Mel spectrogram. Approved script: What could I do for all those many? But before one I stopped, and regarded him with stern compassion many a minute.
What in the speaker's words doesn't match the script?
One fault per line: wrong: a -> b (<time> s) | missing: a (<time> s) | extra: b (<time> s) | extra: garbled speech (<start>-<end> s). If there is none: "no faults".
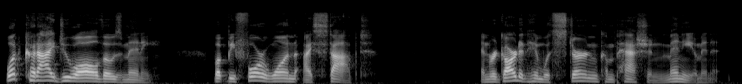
missing: for (0.8 s)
